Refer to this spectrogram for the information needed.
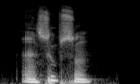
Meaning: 1. suspicion; mistrust 2. a hint, a tad, a little bit (of something)
- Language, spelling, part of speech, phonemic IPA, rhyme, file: French, soupçon, noun, /sup.sɔ̃/, -ɔ̃, Fr-soupçon.ogg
